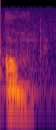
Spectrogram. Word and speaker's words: Om: Then there may come the awakening of awe, a sense of mystery in the world, and that is when the sound Om is heard. The sound is pronounced starting in the back of the mouth, ah, ooh, mm.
